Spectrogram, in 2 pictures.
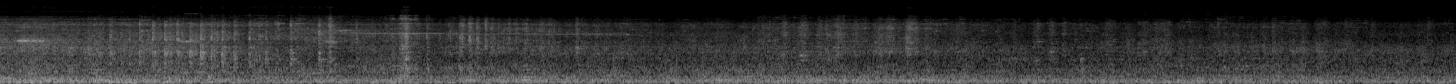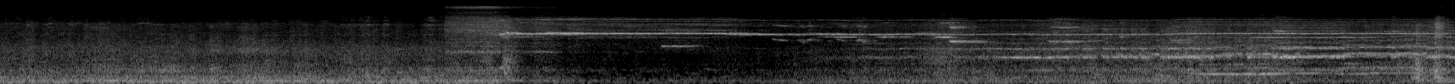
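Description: Long freight train of covered boxcars rolling past on the track, a dense rumble and rattle of wheels over the rails. About two-thirds of the way through, the low rumble drops away and high steel-wheel squeals take over: one steady high squeal, joined near the end by wavering lower squeals.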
